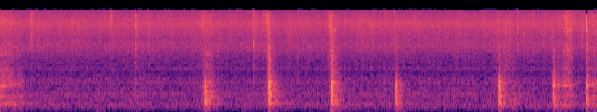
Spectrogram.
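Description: Chef's knife slicing garlic cloves on a plastic cutting board: about seven sharp knocks, roughly every half second, starting about two seconds in. Behind them, a steady sizzle of food frying in a pan.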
